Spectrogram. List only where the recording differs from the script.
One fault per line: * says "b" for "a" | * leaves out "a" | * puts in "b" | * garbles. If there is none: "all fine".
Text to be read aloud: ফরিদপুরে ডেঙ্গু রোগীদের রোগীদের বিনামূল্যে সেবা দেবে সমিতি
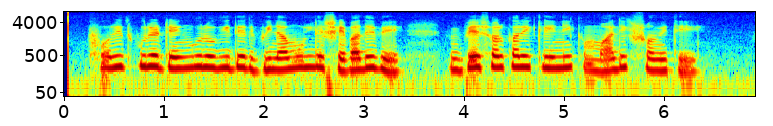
* leaves out "রোগীদের"
* puts in "বেসরকারি ক্লিনিক মালিক"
